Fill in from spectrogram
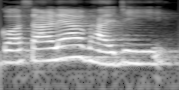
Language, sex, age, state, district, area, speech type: Goan Konkani, female, 18-30, Goa, Murmgao, urban, spontaneous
